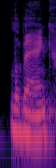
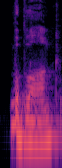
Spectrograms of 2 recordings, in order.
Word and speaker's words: LeBlanc: But um yeah, but but he was Lebank, right? Did I say his name wrong? Leblanc.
